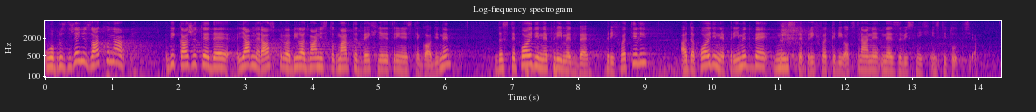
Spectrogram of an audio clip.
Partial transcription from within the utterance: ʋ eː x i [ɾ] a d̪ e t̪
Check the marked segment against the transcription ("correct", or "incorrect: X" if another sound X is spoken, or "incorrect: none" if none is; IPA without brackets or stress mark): incorrect: ʎ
